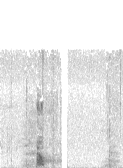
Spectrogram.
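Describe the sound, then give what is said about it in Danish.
A single short dog bark rings out in the background, followed by faint softer yips later on, over a low steady hum with no talking. “Der er altså lige en hund, der gør i baggrunden.”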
